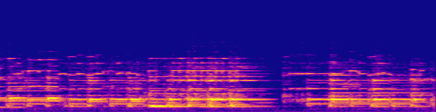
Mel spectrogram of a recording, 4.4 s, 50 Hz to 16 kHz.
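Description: Tamburitza ensemble with rhythm guitar playing an instrumental passage on a 1912 acoustic 78 rpm record: quick plucked notes in a stepping melody over the chords, with a brief pause nearly three seconds in before the playing picks up again.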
